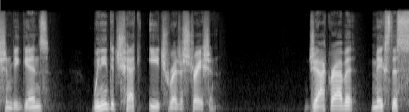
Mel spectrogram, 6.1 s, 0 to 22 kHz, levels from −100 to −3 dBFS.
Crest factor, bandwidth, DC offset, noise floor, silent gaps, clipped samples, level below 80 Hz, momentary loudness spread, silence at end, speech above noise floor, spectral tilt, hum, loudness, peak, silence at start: 20 dB; 14.5 kHz; under 0.1%; -81 dBFS; none; under 0.1%; -62 dBFS; 7 LU; 0 s; 60 dB; -3 dB/octave; none; -20 LUFS; -4 dBFS; 0 s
